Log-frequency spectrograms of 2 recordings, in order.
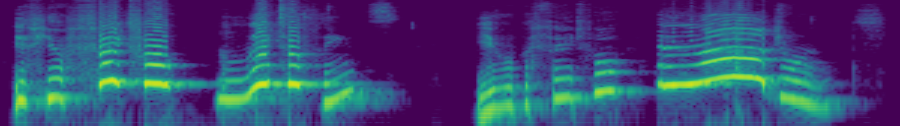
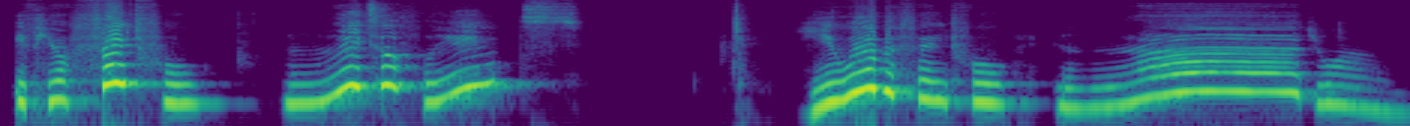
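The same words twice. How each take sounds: First: It is said at a faster pace. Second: It is said at a normal pace.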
